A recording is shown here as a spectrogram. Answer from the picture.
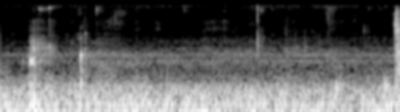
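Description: Faint handling sounds of crocheting: a few soft clicks and rustles as the crochet hook and yarn are handled, over a low steady hum.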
